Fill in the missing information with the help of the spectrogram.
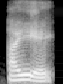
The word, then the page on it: IAA: Indian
